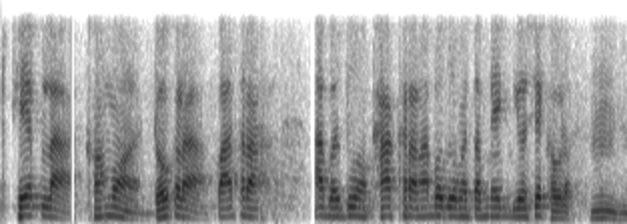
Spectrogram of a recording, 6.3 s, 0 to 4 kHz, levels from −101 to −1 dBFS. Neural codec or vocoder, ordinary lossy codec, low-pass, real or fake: none; none; 3.6 kHz; real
